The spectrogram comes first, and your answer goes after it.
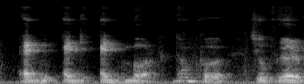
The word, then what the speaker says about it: Edinburgh: Mais la capitale d'Écosse, ce que nous appelons la capitale financière et administrative, c'est Edinburgh. Edinburgh. Donc, si vous pouvez le prononcer en français, c'est Edimbourg.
